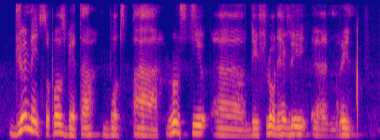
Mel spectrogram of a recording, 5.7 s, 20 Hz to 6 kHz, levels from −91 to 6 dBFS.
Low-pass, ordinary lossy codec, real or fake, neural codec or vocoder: 5.4 kHz; AAC, 48 kbps; fake; codec, 44.1 kHz, 2.6 kbps, SNAC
